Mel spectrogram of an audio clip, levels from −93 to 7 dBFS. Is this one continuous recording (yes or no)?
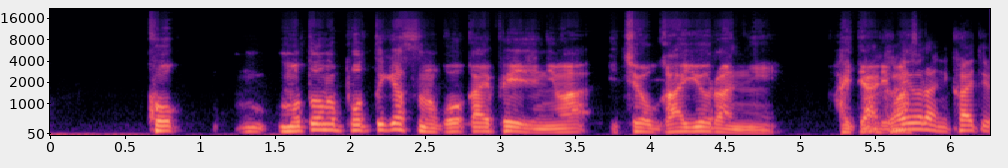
yes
